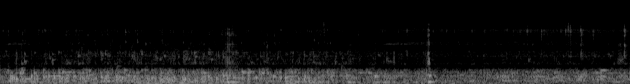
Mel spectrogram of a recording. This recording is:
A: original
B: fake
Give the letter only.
A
